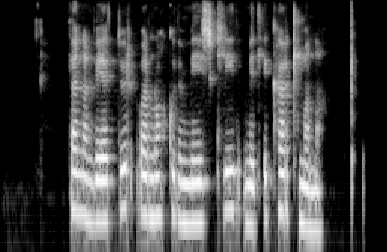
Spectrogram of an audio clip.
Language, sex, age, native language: Icelandic, female, 40-49, Icelandic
